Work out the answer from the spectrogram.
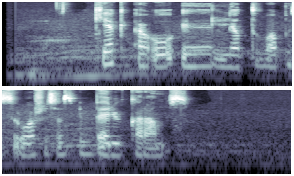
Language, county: Lithuanian, Kaunas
